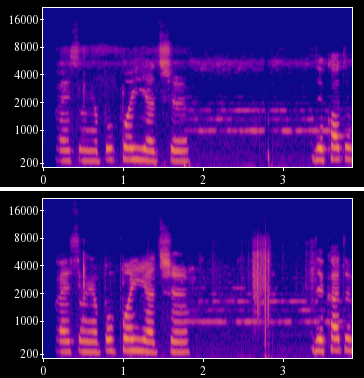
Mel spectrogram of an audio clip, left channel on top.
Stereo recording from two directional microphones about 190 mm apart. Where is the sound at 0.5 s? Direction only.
25° right (ahead or behind).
